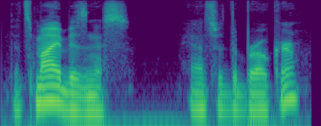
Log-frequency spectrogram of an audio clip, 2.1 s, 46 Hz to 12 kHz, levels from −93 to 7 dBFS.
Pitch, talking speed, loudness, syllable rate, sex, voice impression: 105 Hz, 170 wpm, -21 LUFS, 7.3 syllables/s, male, very masculine, middle-aged, thick, tensed, slightly powerful, bright, slightly soft, clear, fluent, slightly raspy, cool, very intellectual, very refreshing, sincere, calm, very friendly, very reassuring, unique, elegant, slightly wild, sweet, lively, kind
